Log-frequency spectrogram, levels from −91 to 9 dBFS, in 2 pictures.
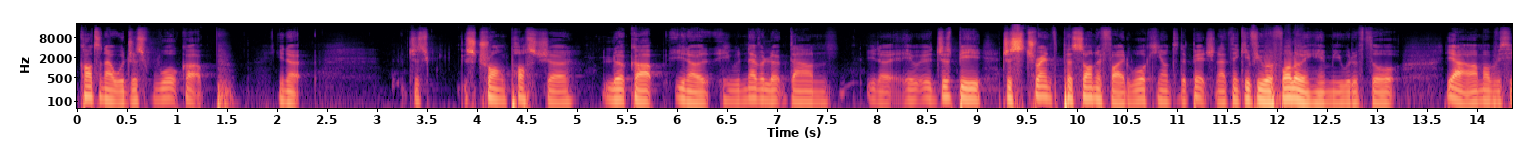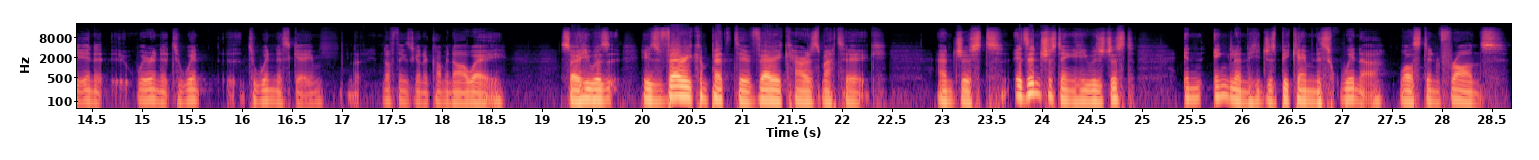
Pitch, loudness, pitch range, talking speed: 110 Hz, -16 LUFS, 100-120 Hz, 190 wpm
